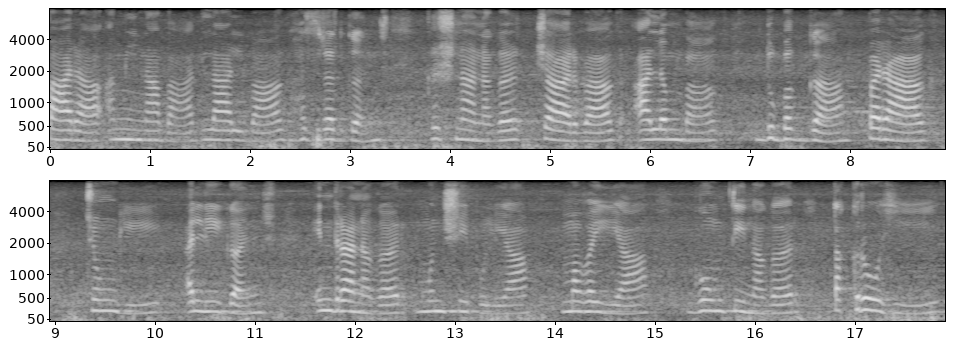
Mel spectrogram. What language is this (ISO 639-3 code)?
snd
